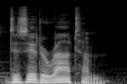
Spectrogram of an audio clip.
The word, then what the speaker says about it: desideratum: The Word of the Day for June 26th is desideratum, spelled D-E-S-I-D-E-R-A-T-U-M.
